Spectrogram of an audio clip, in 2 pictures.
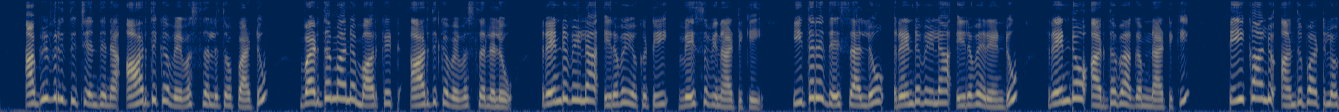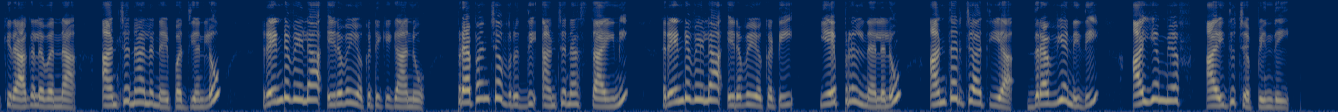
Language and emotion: Telugu, neutral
